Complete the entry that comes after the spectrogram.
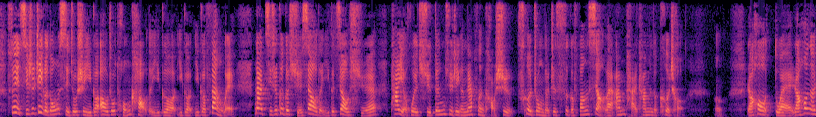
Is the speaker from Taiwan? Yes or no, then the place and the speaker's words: no; China; 咱们中国人呢，这个思维就是我们从小学的这种辩证的看问题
